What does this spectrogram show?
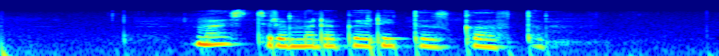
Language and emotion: Russian, neutral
